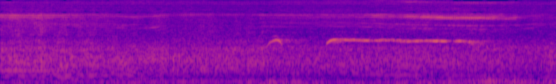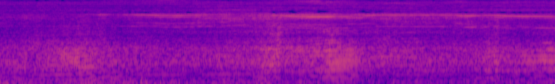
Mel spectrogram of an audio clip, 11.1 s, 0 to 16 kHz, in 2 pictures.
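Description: Electric 450-size RC helicopter flying aerobatic manoeuvres, its rotor and motor whine rising and falling in pitch several times as it swoops back and forth.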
